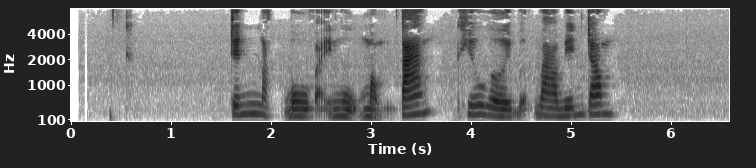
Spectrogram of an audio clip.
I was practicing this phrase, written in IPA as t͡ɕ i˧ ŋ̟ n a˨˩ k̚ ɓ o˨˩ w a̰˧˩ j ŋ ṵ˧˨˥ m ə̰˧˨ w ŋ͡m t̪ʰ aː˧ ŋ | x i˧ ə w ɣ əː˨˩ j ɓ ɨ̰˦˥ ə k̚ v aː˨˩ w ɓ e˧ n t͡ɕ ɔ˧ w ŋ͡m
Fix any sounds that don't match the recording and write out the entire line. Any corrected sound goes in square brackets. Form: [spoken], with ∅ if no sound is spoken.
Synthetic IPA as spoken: t͡ɕ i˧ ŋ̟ [m] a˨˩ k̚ ɓ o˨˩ [v] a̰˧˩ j ŋ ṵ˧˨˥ m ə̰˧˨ w ŋ͡m [t̪] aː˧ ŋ | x i˧ ə w ɣ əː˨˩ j ɓ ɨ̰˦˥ ə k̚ v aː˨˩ w ɓ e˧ n t͡ɕ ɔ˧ w ŋ͡m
